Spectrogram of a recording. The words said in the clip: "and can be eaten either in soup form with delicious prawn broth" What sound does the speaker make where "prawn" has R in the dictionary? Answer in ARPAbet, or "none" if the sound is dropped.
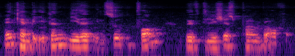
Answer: none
